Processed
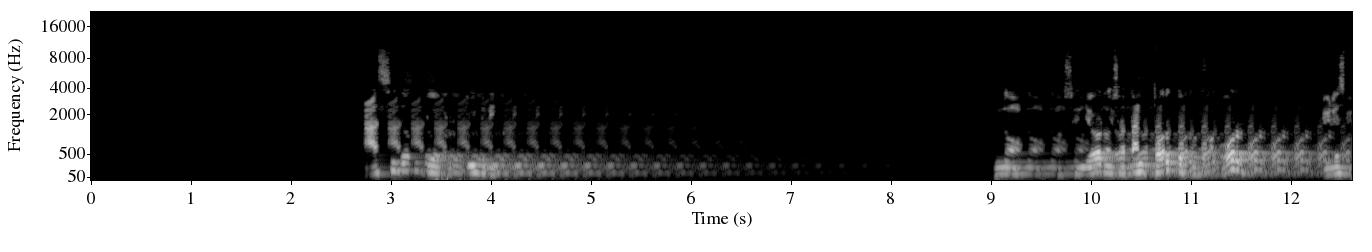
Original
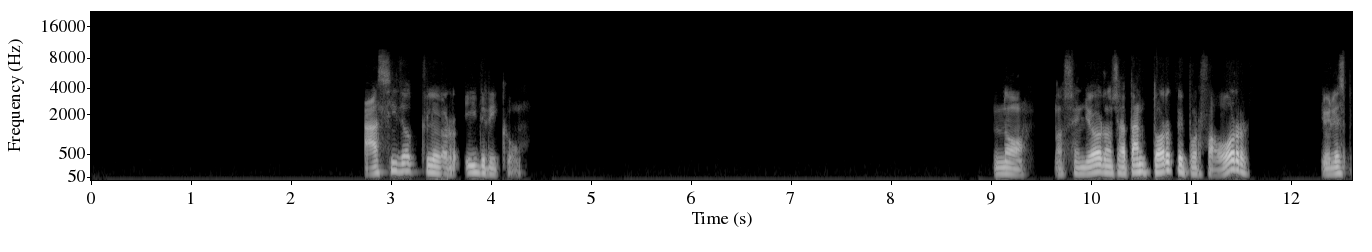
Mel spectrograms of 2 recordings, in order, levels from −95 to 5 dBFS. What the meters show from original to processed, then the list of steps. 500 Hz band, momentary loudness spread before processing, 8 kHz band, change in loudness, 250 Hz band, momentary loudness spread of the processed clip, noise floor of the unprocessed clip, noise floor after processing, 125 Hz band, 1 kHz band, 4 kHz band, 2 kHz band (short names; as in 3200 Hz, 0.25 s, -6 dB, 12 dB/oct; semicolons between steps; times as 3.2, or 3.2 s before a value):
-1.0 dB, 15 LU, n/a, -1.5 dB, -2.5 dB, 18 LU, under -85 dBFS, under -85 dBFS, -2.5 dB, -0.5 dB, -0.5 dB, -0.5 dB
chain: per-bin expansion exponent 3; de-hum 52.73 Hz, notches 10; on a send: dark delay 0.231 s, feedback 67%, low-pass 1500 Hz, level -15 dB; on the sum: gain +5 dB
